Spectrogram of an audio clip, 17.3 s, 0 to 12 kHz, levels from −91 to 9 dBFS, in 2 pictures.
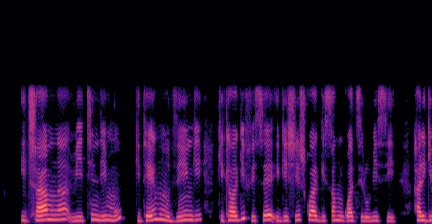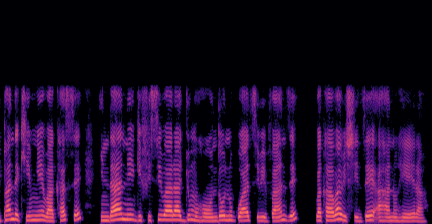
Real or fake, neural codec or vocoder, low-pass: real; none; 7.2 kHz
